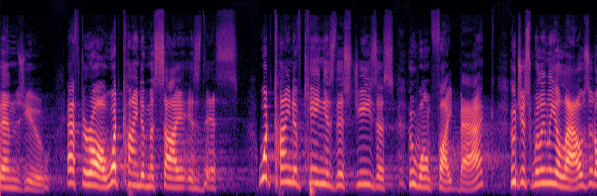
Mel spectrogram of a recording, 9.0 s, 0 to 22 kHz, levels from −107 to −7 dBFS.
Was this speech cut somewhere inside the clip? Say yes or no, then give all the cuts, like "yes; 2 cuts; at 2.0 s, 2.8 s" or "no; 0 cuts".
no; 0 cuts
